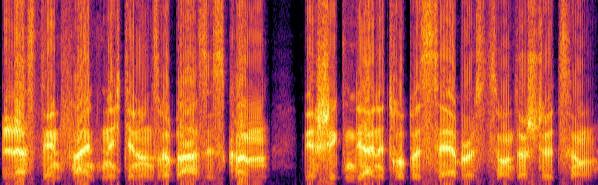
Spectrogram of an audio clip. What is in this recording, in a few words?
ENGAGE TANKS, german; Battle Engine Aquila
